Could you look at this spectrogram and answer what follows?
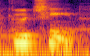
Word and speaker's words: guqin: And you're seeing what I'm doing right now, which is the design of an electric guqin. I'm not even sure that's how you pronounce it.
